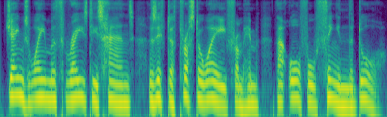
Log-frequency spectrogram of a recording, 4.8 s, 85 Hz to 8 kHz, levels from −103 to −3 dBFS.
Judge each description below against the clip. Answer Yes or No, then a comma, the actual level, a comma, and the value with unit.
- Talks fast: Yes, fast, 225 wpm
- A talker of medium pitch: Yes, medium, 155 Hz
